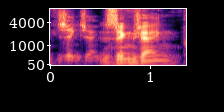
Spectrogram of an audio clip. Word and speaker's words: Xinjiang: Xinjiang province of China.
